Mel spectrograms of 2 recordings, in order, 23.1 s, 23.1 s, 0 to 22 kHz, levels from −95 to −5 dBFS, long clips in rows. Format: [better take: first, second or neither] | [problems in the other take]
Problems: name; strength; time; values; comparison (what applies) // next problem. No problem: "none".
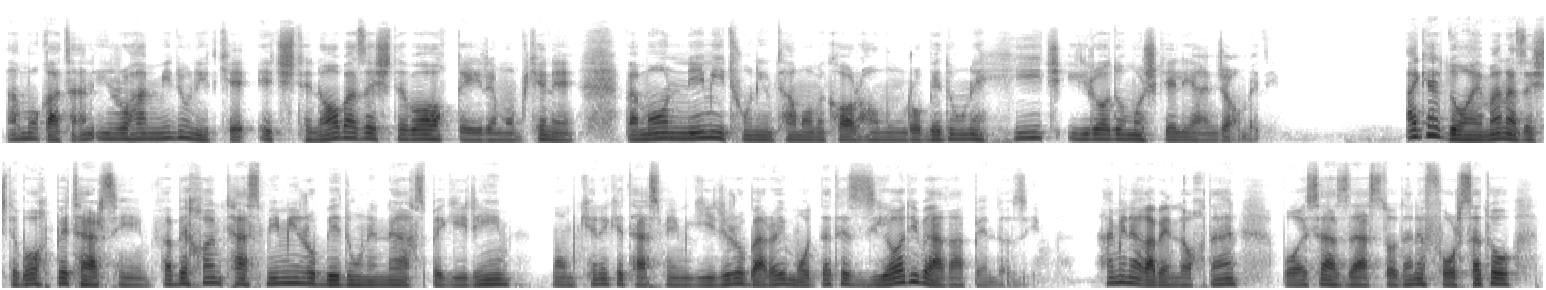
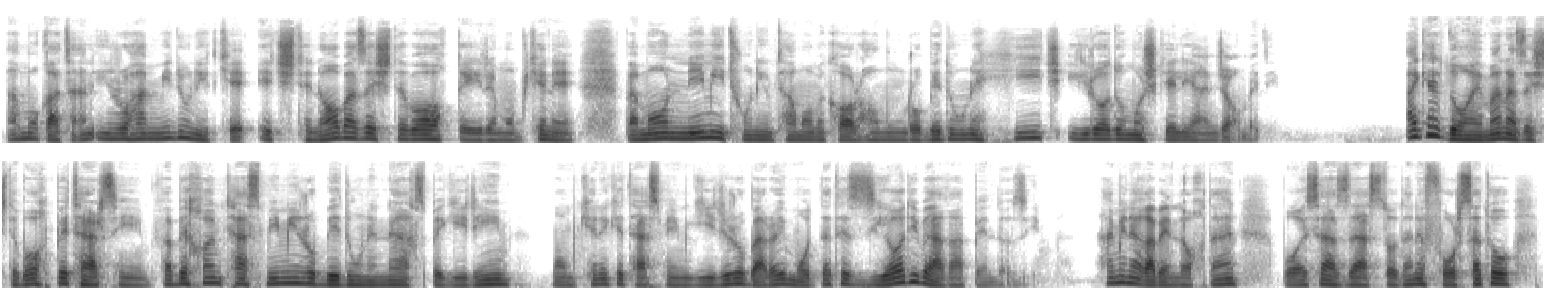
second | muffled; slightly; fading above 3.5 kHz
